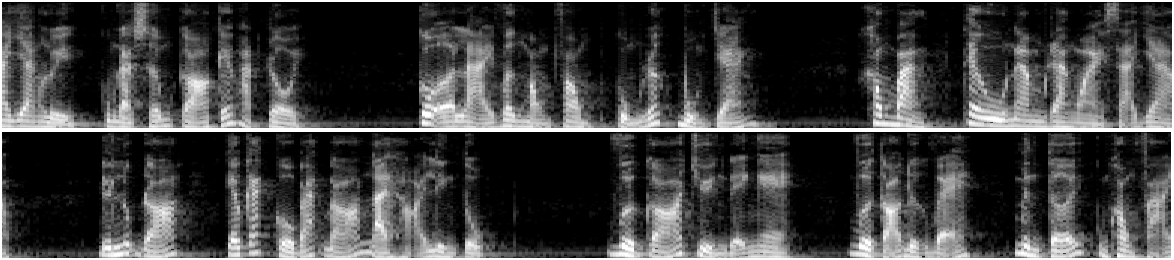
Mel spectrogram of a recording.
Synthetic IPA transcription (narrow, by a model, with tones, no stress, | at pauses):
aː˧jzaː˧ŋlwḭ˧˨ənkʊ˧˥ŋ͡mɗa̰ː˧˥səː˨˦mkɔ˨˦ke˨˦ɦwa˨˩jk̟̚zo˨˩j | ko˧ʔəː˧˩la̰ː˧˨jvə˧˩nma̰˧˨wŋ͡mfa˧wŋ͡mkʊ̰˧˥ŋ͡mzə˦˥t̚ɓu˨˩ənt͡ɕaː˨˦ŋ | xə˧wŋ͡mɓa˨˩ŋt̪ʰɛ˧wʔu˧na˧mzaː˧ŋwaː˨˩jsa̰ː˧˥zaː˧w | ɗe˨˦nlʊ˦˥k͡p̚ɗɔ˨˦kɛ˨˦wkaː˦˥kːo˧˩ɓaː˦˥k̚ɗɔ˨˦la̰ː˧˨jɦɔ̰˧˩jli˧ənt̪ʊ˨˩k͡p̚ | vɨ˨˩əkɔ˨˦t͡ɕwḭ˧˨ənɗe˧˩ŋɛ˧ | vɨ˨˩ət̪ɔ˧˩ɗɨ˨˩ək̚vɛ̰˧˥ | mï˧˩ŋ̟t̪əː˨˦jkʊ̰˧˥ŋ͡mxə˧wŋ͡mfaː˧˩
